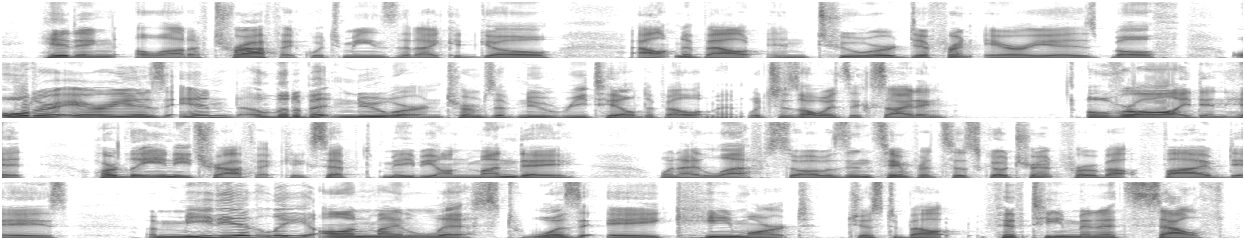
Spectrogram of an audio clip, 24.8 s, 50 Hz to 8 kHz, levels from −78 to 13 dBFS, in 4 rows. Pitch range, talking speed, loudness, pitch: 100-125 Hz, 175 wpm, -20 LUFS, 110 Hz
